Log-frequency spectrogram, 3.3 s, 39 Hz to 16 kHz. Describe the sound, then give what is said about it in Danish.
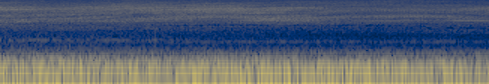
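A steady, continuous hiss of coolant evaporating from a hole in a pipe of a newly installed submarine air-conditioning system, constant throughout, with a low rumbling undertone and no voices. “Men allerede efter 4 dage går der hul på et af rørene i det nyinstallerede airconditioning-anlæg. Kølervæsken i systemet fordamper.”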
